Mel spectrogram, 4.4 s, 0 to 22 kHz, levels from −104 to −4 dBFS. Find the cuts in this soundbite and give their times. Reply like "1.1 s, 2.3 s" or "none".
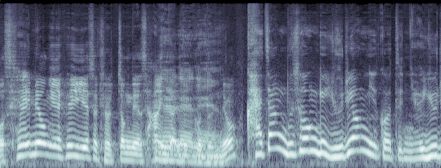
2.4 s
